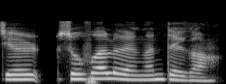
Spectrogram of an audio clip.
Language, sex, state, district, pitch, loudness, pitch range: Wancho, male, Arunachal Pradesh, Longding, 230 Hz, -16 LUFS, 215-240 Hz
